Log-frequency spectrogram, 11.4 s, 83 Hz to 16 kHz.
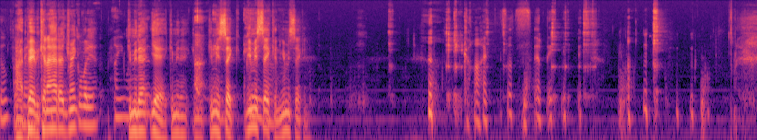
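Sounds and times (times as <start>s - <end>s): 
speech: 0.0s - 4.7s, 6.4s - 10.0s
short guttural burps: 2.9s - 4.1s, 5.8s - 10.7s.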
